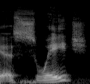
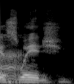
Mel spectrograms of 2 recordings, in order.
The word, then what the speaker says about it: assuage: recalibrate my brain because I always say assuage, but there's no W in there. So I'm like always mispronouncing it. Yeah, I always say assuage.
